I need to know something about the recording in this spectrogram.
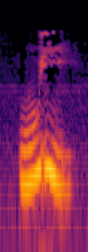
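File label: "无意", Mandarin Chinese; hsk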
